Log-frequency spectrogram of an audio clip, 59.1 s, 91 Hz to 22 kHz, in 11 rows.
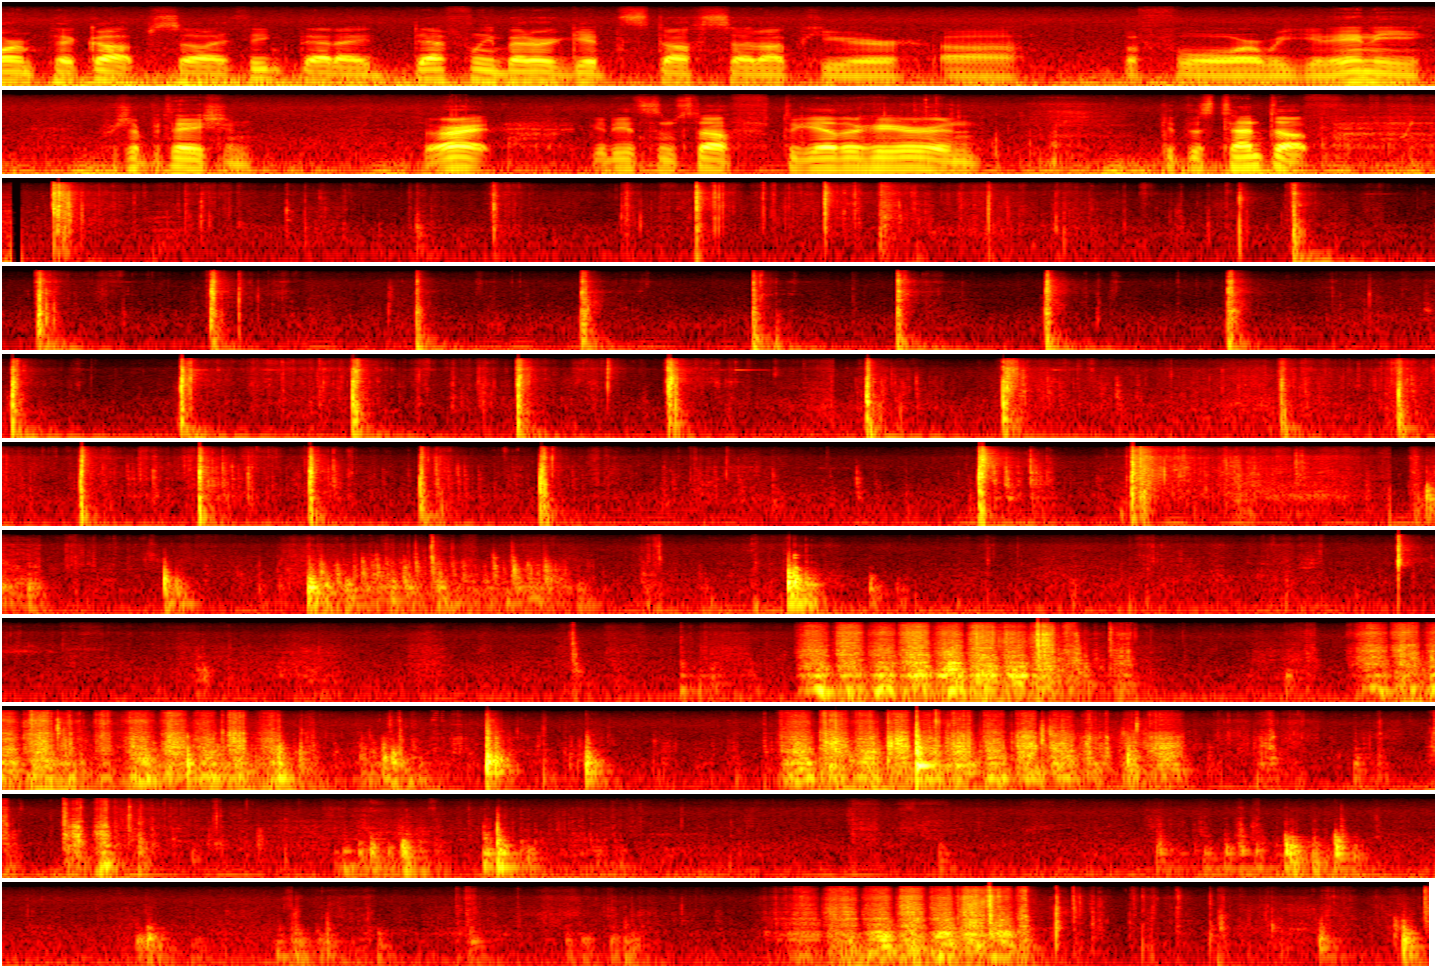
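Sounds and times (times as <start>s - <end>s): axe chopping wood: 10.8s - 11.6s, 13.3s - 14.2s, 15.4s - 25.6s, 26.2s - 29.1s, 30.5s - 31.5s, 45.9s - 47.4s.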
